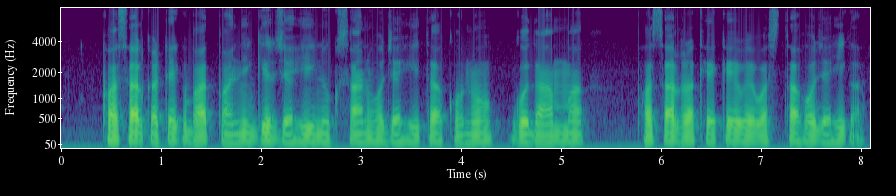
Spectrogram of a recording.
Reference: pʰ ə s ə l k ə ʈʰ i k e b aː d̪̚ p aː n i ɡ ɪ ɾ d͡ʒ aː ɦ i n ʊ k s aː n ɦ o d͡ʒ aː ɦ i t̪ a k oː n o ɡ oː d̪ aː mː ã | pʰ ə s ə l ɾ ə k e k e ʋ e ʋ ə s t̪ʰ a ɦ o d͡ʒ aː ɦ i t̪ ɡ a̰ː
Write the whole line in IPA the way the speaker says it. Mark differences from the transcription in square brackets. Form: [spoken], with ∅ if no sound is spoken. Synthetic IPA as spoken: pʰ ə s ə l k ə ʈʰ [e] k e b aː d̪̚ p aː n i ɡ ɪ ɾ d͡ʒ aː ɦ i n ʊ k s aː n ɦ o d͡ʒ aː ɦ i t̪ a k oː n o ɡ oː d̪ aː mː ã | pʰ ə s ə l ɾ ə [kʰ] e k e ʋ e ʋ ə s t̪ʰ a ɦ o d͡ʒ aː ɦ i [∅] ɡ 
